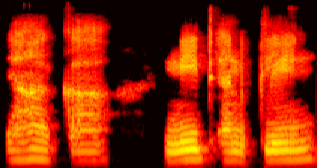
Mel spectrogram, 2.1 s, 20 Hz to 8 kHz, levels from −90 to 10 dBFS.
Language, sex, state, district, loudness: Hindi, male, Bihar, Supaul, -20 LUFS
